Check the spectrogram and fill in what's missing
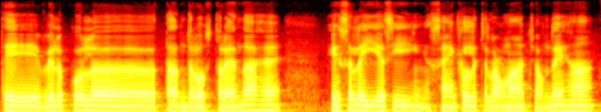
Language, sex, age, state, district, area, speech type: Punjabi, male, 30-45, Punjab, Fatehgarh Sahib, urban, spontaneous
